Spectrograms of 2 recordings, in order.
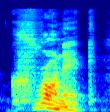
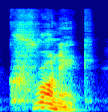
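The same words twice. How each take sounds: The two takes are said the same way.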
